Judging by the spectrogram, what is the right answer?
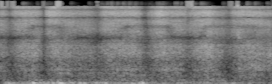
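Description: Brown coat plaster spread over a scratch coat with a trowel, a steady close scraping rub in repeated sweeping strokes, no talk.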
